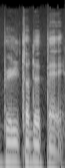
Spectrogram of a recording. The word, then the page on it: bulletin de paie: France (Île-de-France); /byl.tɛ̃ də pɛ(j)/; /byl.tɛ̃ də pɛ/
